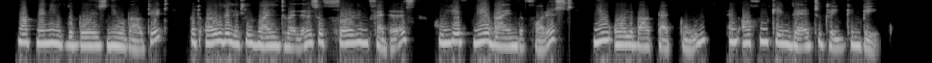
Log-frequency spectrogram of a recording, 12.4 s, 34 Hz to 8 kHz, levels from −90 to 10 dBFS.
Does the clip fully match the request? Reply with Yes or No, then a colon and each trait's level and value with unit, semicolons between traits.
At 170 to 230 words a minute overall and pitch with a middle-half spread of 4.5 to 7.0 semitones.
Yes: average, 185 wpm; wide, 5.4 semitones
